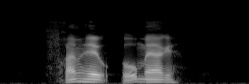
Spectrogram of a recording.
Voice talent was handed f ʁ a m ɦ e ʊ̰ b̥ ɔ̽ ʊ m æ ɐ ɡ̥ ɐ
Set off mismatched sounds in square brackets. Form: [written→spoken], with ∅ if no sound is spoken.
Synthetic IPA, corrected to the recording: f ʁ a m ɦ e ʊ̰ b̥ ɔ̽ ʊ m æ ɐ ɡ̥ [ɐ→ə]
